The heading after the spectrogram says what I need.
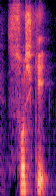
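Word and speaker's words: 組織: 조직, 무언가를 조직할 때 조직은 발음은 소시키.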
